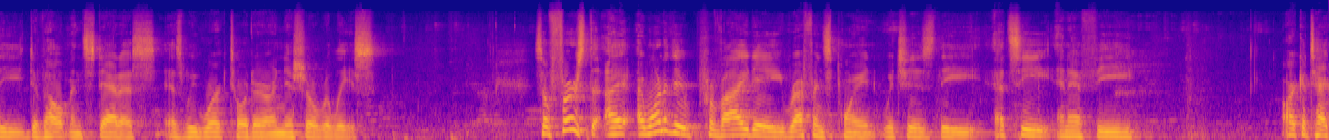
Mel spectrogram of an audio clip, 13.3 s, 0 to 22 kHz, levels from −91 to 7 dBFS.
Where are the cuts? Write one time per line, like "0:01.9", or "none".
0:04.3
